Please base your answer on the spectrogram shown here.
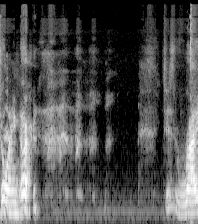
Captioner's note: both laughs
